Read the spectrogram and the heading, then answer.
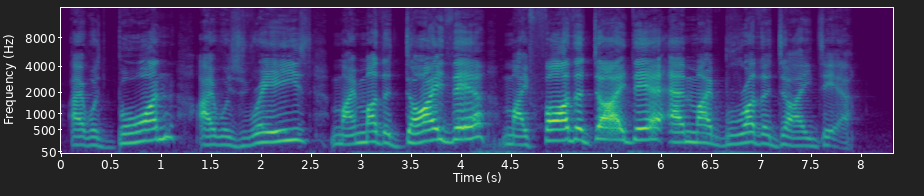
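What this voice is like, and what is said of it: New York accent. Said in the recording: “I'm a New Yorker ... Downtown Manhattan. You like the accent?”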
